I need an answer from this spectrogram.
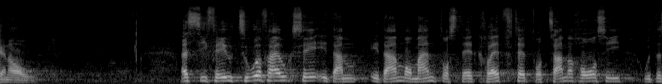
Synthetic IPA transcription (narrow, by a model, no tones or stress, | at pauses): enɑʊ | əsːifɪːlt͡suəfalksiːɪmɪdɛmːomæntʋosd̥ɛːkχlɛfthɛtʋot͡sæməχoːsiʊd̥ə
